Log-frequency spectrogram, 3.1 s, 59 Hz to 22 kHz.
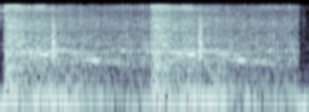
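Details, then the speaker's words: Toyota Hilux after service, 4x4 disengaged at lever then reversing about 20 m until light goes out: low engine drone with a few dull driveline clunks as four-wheel drive releases; normal disengagement. "pronto Desligou o sistema 4 por4 agora você pode ir embora"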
